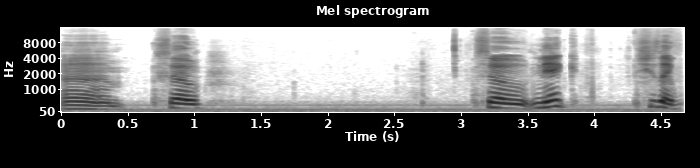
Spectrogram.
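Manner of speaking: ordinary delivery, nothing marked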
